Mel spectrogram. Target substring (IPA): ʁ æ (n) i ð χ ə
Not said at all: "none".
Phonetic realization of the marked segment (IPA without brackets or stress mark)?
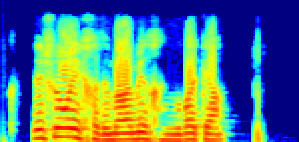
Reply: m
